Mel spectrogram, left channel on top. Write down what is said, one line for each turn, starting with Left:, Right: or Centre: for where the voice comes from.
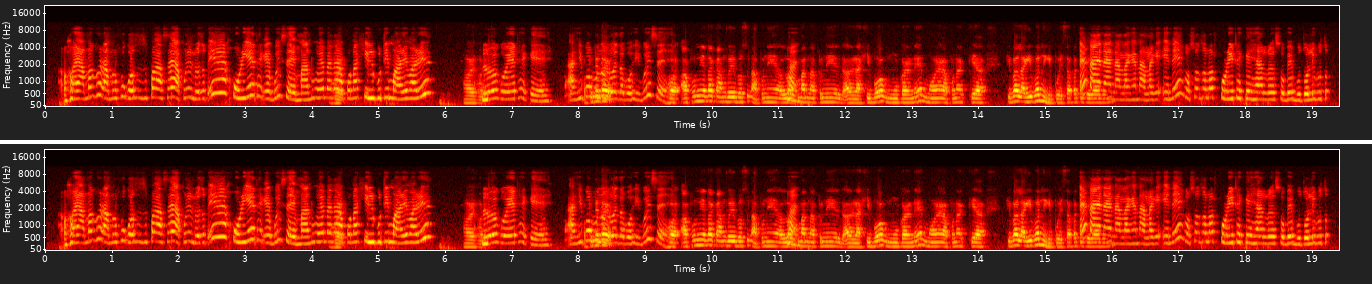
Left: হয় আমাৰ ঘৰত আমল খু গছ এজোপা আছে৷ আপুনি লৈ যাব, এই সৰিয়েই থাকে বুজিছে। মানুহে মানে
Right: হয়
Left: আপোনাৰ শিলগুটি মাৰি মাৰি
Right: হয় হয়
Left: লৈ গৈয়ে থাকে, আহিব
Right: আপুনি
Left: বোলো
Right: এটা
Left: লৈ যাবহি বুজিছে
Right: হয় আপুনি এটা কাম কৰিবচোন আপুনি অলপমান
Left: হয়৷
Right: আপুনি ৰাখিব, মোৰ কাৰণে মই আপোনাক কিয়া- কিবা লাগিব নেকি। পইচা পাতি
Left: এ
Right: কিবা
Left: নাই
Right: খিনি
Left: নাই নালাগে নালাগে, এনে গছৰ তলত সৰি থাকে সেয়া লয় চবে বুজ বুটলি <inaudible>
